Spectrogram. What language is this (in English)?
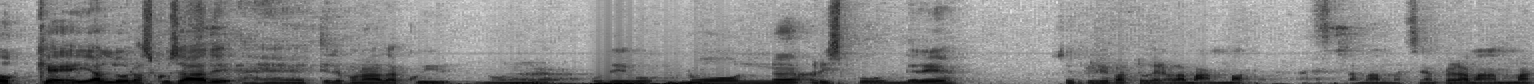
Italian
